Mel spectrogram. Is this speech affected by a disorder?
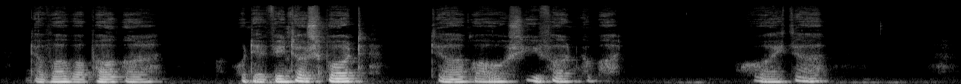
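Yes: Parkinson's disease; progressive Parkinson's disease, arm tremor, finger cramping, arm dislocated in car accident with ongoing pain; progressive worsening, cannot turn newspaper pages, in care home, LVR neurologist; could not speak properly during earlier sudden spinning vertigo episode, caller noticed voice, ambulance called.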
